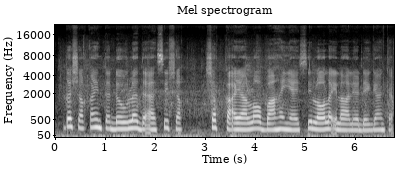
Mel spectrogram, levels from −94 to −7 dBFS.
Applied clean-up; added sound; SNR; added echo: none; Bathtub (filling or washing); 17 dB; none.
